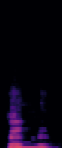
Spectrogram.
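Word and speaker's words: Feynman: car you get in a whole it's the fenman technique if I pronounce his name right it's Fe y n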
